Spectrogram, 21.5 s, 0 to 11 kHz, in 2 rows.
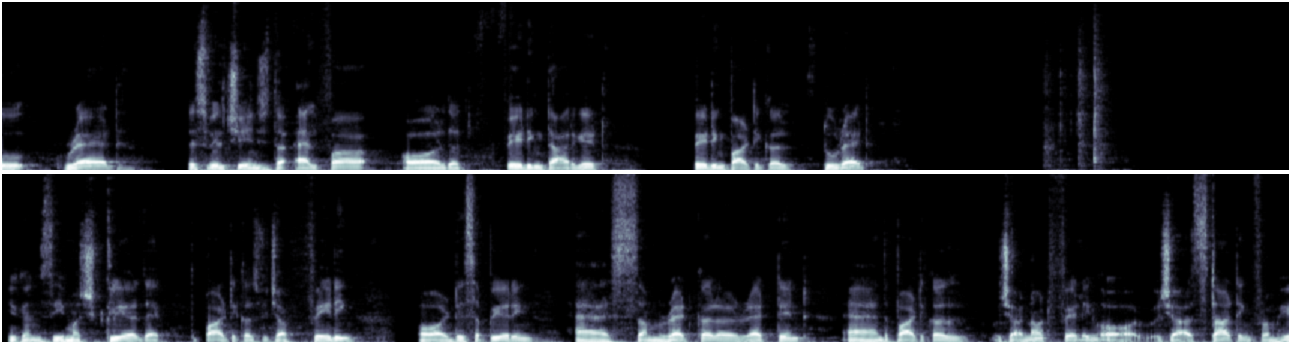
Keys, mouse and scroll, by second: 5.0 click, 5.7-6.8 scroll up 1, 6.8 click, 9.0 Return, 9.6 click, 10.4 scroll down 1, 12.9 scroll up 1, 16.9-17.3 scroll down 1, 19.2 scroll up 1.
